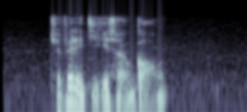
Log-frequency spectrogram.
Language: Cantonese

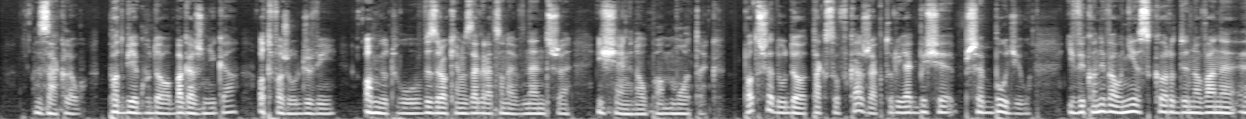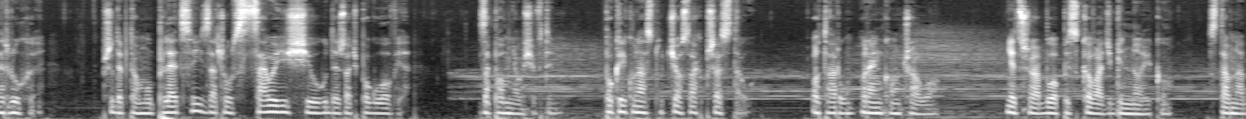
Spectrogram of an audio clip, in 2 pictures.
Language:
Polish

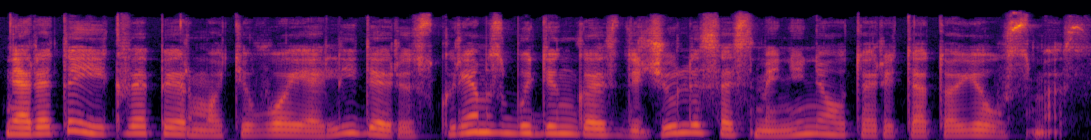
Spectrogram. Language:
Lithuanian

